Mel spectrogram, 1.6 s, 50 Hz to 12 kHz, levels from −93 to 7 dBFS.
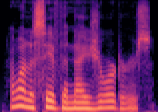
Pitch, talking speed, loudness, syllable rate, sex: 190 Hz, 225 wpm, -17 LUFS, 6.1 syllables/s, female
